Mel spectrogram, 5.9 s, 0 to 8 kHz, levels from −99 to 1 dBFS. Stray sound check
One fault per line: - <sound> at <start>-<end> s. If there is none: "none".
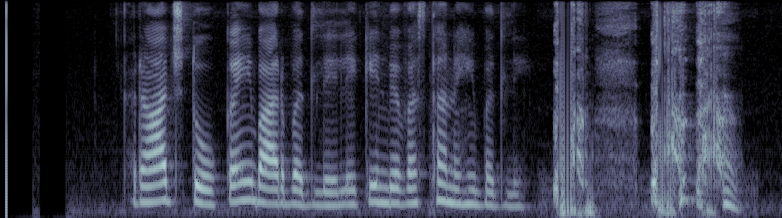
- cough at 4.1-5.6 s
